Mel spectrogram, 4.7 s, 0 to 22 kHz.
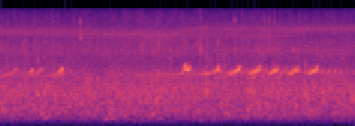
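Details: Kajika frog at night in summer, Water Park Shirayama, Yokoze, Chichibu district, Saitama, Japan, on a TASCAM DR-05X: a few soft whistles, then a run of sharp rising notes, about three per second, above a hissing stream.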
